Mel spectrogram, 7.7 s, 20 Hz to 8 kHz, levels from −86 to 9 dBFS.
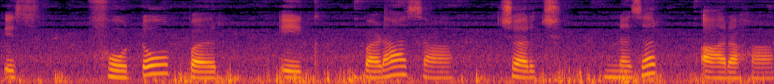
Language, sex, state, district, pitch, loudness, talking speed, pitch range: Hindi, female, Madhya Pradesh, Katni, 170 Hz, -17 LUFS, 75 wpm, 160-190 Hz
